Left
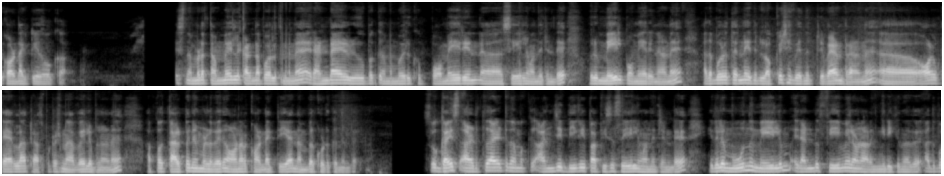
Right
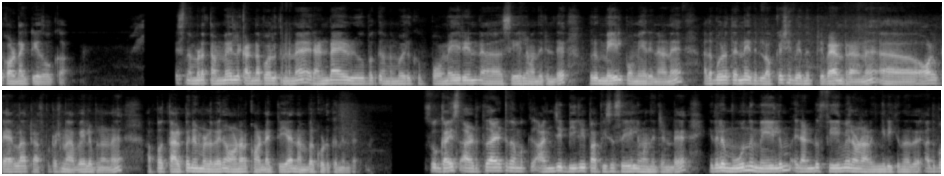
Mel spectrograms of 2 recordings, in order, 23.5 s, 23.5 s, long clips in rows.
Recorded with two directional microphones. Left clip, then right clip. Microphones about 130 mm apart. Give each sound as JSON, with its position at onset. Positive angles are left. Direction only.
{"t": 0.0, "sound": "speech", "side_deg": 20}
{"t": 2.1, "sound": "speech", "side_deg": 40}
{"t": 17.1, "sound": "speech", "side_deg": 40}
